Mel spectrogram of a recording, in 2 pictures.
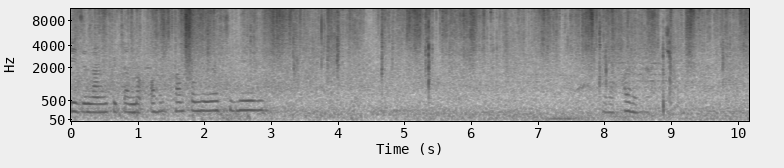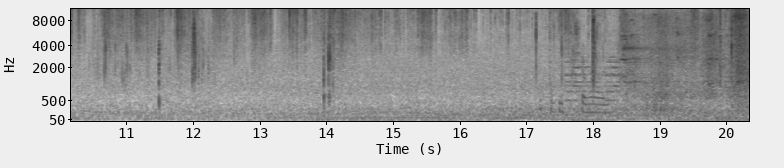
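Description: A dog's plastic cone scrapes against rough pavement.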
